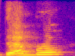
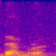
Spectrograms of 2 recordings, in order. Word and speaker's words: Debra: Appreciate You is it Deborah or dbor always say that because I got a friend her name is spelled like Debra but her name is debor and she say my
